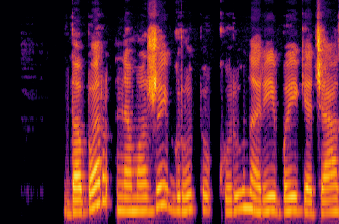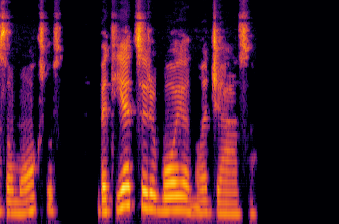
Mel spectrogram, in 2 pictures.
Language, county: Lithuanian, Vilnius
